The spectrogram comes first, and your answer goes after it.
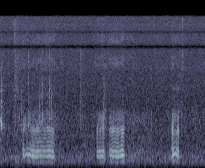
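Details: A female Shih Tzu puppy in rough play lets out a drawn-out, wavering whine-growl, then two quick grumbles and a final short squeak, with quiet pauses between them in a small indoor room.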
